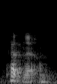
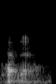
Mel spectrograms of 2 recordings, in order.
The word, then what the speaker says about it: Cuttino: How do you say it? Cuttino, but that's a South Carolina accent because the French name is Cuttino, and we immigrated over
